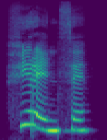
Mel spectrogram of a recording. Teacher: A gente pronuncia Firenze com aquele som do Z de pizza. E nada de pronunciar o E com som de I. Coisa que a gente tem costume de fazer aqui no Brasil.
